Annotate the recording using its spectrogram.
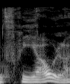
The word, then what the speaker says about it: Friaul: 3 Flaschen Grauburgunder, einen sehr, sehr leichten vom Gardasee, einen und 2 aus dem Friaul, heißt das, glaube ich. So spricht man das tatsächlich auch aus.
